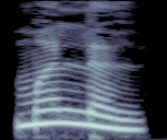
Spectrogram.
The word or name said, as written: ಮಲ್ಲಲಿ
